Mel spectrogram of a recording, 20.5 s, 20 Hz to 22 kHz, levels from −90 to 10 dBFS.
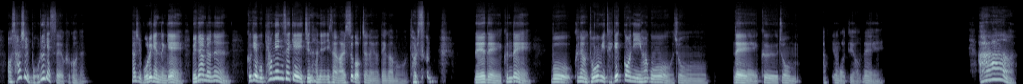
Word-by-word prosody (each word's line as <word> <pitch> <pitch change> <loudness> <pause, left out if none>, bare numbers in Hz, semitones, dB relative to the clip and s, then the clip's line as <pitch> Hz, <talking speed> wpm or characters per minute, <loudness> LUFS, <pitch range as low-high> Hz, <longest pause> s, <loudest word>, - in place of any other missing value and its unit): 아 155 - -4
사실 350 - +1
모르겠어요 295 - -2
그거는. 110 - -14 0.9
사실 190 -4 -4
모르겠는 145 -12 +3
게 105 -10 +2
왜냐하면은 195 - +1 0.3
그게 215 +1 +6
뭐 165 -1 0
평행세계에 300 - +4
있지는 165 +4 0
않은 135 0 -4
이상 125 -5 -3
알 110 +2 -1
수가 115 - +2
없잖아요 100 - -5
내가 105 -1 -8
뭐 90 -1 -16
덜 140 -1 -2
썼 - - -8 1.0
네네. 125 -7 +2
근데 155 - -1 0.4
뭐 150 -2 +1
그냥 175 -5 -1
도움이 185 +3 +3
되겠거니 185 - +2
하고 140 - -3
좀 95 -3 -11 0.5
네. 105 -7 +2
그 105 -4 -4
좀 105 -4 -7 0.5
아끼는 110 0 -13
것 95 -2 -11
같아요 95 +1 -15
네. 95 -2 -12 1.9
아. 225 - 0
130 Hz, 230 characters per minute, -19 LUFS, -, 1.9 s, 그게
